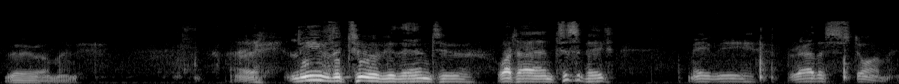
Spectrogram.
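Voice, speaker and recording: A man acting in vintage radio drama as a resigned, genteel elderly uncle, with a halting, mournful, courtly manner. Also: mid-range voice, lively intonation, warm tone, a little hiss or hum. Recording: muffled vintage radio recording.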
